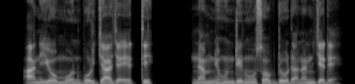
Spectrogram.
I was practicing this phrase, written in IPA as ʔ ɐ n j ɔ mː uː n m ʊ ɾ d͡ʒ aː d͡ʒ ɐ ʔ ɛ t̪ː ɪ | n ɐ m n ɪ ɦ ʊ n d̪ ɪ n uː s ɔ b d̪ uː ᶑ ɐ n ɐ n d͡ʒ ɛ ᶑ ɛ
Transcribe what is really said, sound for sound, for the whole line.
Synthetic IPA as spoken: ʔ ɐ n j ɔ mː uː n b ʊ ɾ d͡ʒ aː d͡ʒ ɐ ʔ ɛ t̪ː ɪ | n ɐ m n ɪ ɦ ʊ n d̪ ɪ n uː s ɔ b d̪ uː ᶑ ɐ n ɐ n d͡ʒ ɛ ᶑ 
